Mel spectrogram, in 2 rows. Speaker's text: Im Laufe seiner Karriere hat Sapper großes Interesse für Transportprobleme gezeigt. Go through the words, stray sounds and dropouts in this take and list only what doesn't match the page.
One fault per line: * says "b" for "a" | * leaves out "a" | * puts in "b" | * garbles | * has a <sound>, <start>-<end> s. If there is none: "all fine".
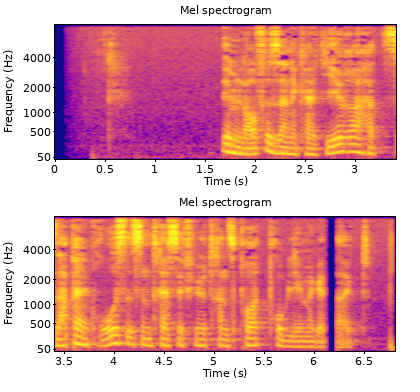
* has a dropout, 6.1-6.2 s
